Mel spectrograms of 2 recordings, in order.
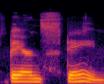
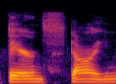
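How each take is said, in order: First: The name ends with a 'stain' sound. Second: The name ends with a 'stine' sound. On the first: The speaker calls it right. "It's Berenstain" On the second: The speaker calls it wrong. "It was never supposed to be Bernstein"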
